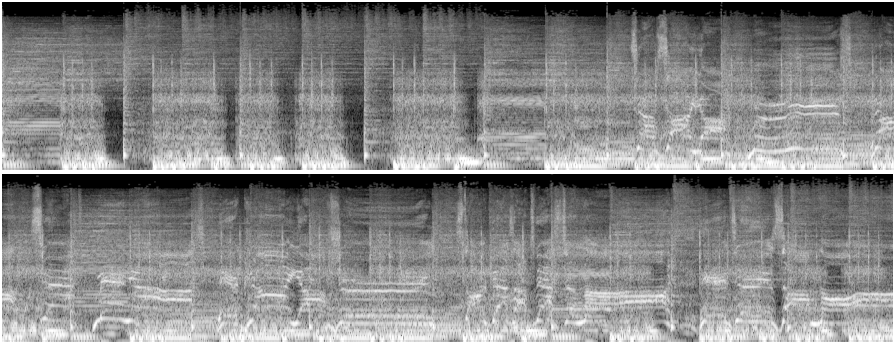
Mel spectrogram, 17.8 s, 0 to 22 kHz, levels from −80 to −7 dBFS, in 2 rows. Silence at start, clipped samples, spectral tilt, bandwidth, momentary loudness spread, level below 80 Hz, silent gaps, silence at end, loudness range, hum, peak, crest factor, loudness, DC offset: 0 s; under 0.1%; -4.5 dB/octave; 19.5 kHz; 4 LU; -16 dBFS; none; 0 s; 3 LU; none; 0 dBFS; 10 dB; -12 LUFS; under 0.1%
